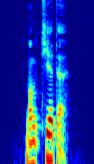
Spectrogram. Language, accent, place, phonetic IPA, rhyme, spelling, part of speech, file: German, Germany, Berlin, [mɔnˈtiːɐ̯tə], -iːɐ̯tə, montierte, adjective / verb, De-montierte.ogg
- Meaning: inflection of montieren: 1. first/third-person singular preterite 2. first/third-person singular subjunctive II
